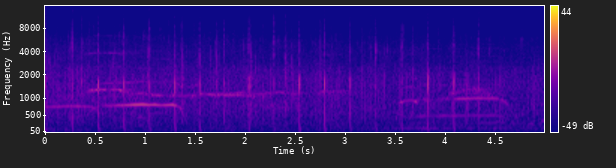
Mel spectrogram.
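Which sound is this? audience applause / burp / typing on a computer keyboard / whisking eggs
audience applause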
